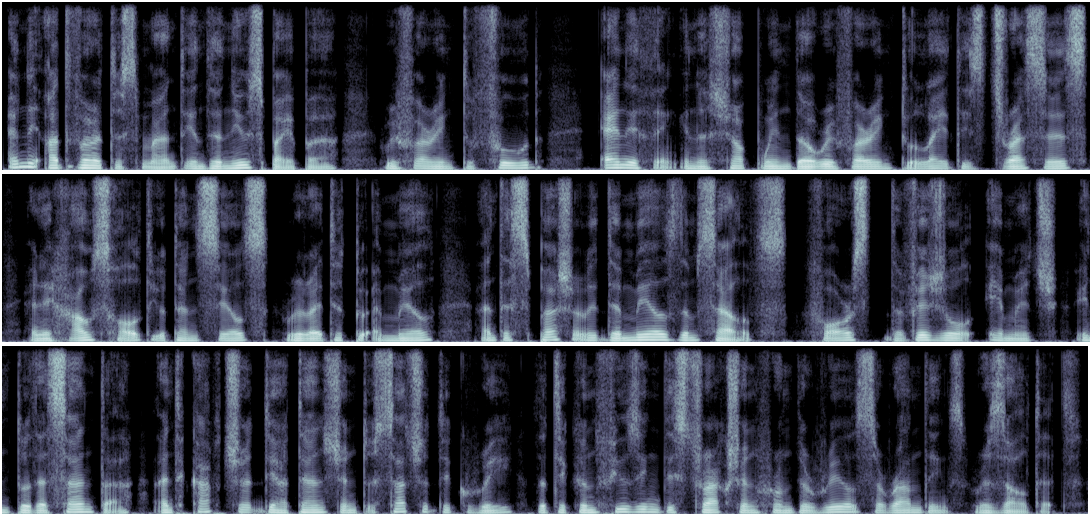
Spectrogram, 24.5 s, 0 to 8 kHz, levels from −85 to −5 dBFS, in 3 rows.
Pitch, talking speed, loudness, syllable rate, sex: 105 Hz, 130 wpm, -22 LUFS, 4.6 syllables/s, male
